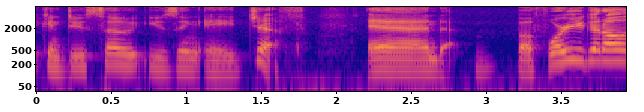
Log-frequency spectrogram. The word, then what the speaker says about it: GIF: do so using a GIF. And before you get all internet crazy on me, it's actually supposed to be pronounced GIF, not GIF, from the mouth of the creator himself.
